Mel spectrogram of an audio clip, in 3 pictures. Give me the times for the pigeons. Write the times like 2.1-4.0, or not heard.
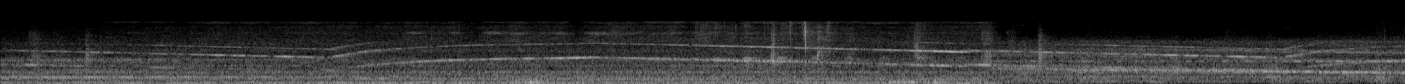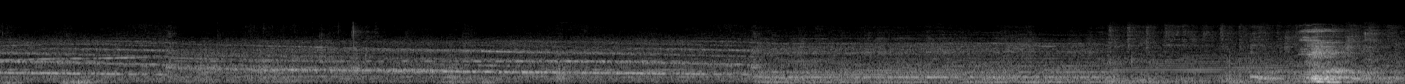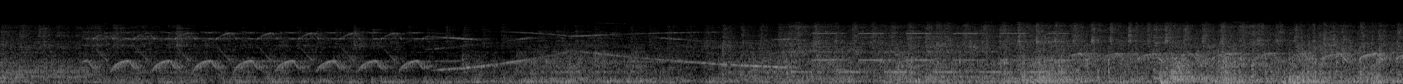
26.6-28.1.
